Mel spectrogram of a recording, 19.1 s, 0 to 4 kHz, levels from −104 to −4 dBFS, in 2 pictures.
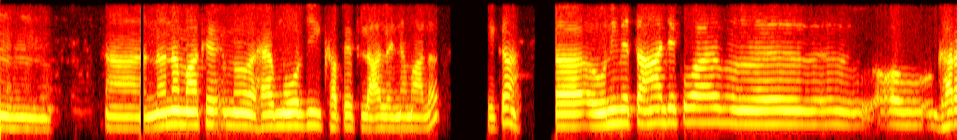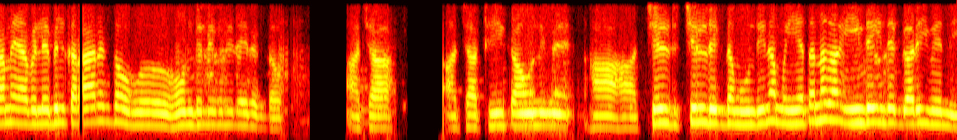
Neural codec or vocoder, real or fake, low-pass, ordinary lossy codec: none; real; 3.6 kHz; none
